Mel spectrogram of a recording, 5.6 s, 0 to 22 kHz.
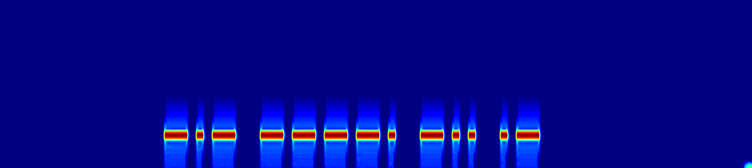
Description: Morse code, heard as a keyed tone, about 25 wpm, 690 Hz. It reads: K9DA
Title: Speed Racing - USA 1x2 Call Signs 20wpm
